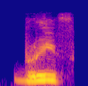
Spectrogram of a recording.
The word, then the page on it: breve: Indian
